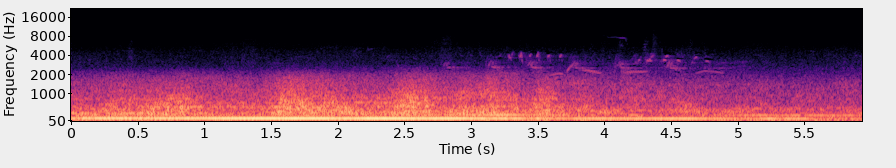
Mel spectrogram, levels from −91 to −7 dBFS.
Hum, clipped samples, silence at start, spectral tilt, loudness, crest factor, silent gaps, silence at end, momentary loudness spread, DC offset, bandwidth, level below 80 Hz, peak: none; under 0.1%; 0 s; -12.5 dB/octave; -19 LUFS; 12 dB; none; 0 s; 11 LU; under 0.1%; 3.5 kHz; -36 dBFS; -6 dBFS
